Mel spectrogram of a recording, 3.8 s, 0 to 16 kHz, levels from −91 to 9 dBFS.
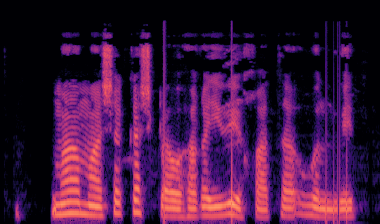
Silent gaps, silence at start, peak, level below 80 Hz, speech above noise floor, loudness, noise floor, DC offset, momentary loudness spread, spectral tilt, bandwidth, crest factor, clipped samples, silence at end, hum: none; 0.15 s; -2 dBFS; -52 dBFS; 29 dB; -19 LUFS; -48 dBFS; under 0.1%; 7 LU; -4.5 dB/octave; 11 kHz; 16 dB; under 0.1%; 0.25 s; none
